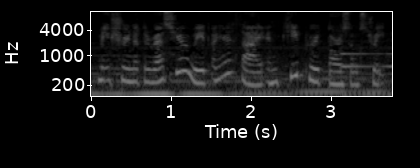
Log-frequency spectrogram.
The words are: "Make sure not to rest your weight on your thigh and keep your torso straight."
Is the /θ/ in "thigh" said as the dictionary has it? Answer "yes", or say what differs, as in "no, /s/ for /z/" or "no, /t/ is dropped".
no, /s/ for /θ/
